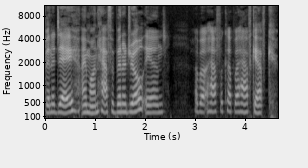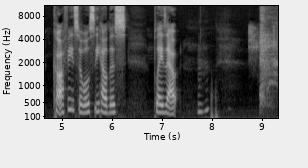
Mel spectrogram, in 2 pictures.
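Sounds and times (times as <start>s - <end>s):
speech: 0.0s - 9.2s
person under the weather coughing: 8.8s - 9.3s.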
